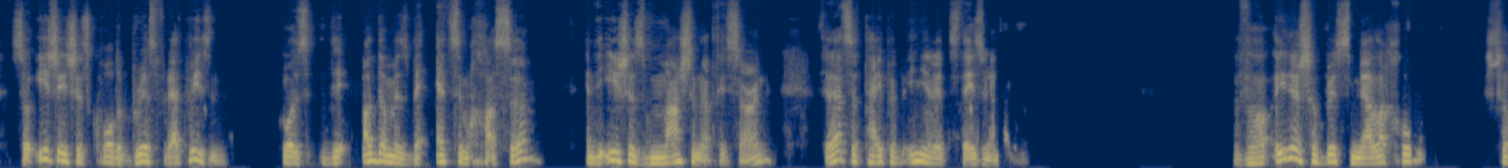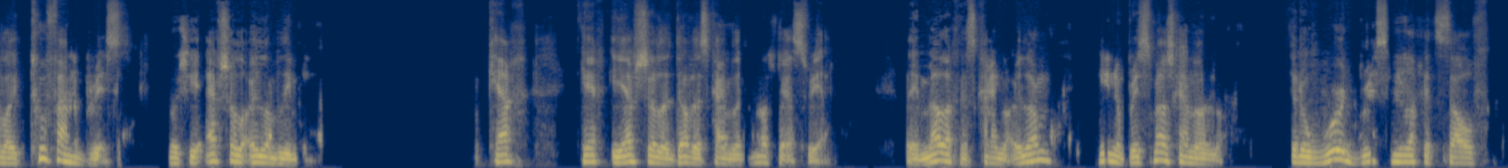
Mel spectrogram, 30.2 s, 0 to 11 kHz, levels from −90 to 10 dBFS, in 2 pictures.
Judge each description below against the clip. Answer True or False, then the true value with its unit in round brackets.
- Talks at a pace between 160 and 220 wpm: False (140 wpm)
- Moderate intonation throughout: True (4.7 semitones)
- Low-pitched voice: True (125 Hz)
